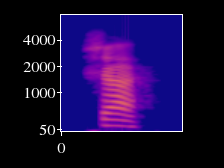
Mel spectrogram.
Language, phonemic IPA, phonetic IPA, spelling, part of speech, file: Armenian, /ʃɑ/, [ʃɑ], շա, noun, Hy-շա.ogg
- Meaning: the name of the Armenian letter շ (š)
